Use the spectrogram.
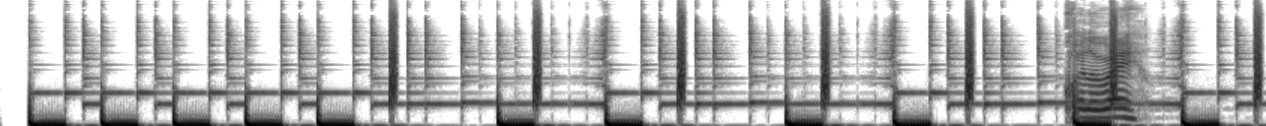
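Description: A music track plays alone with a heavy, booming bass beat hitting in a steady rhythm under a bright, repeating bell-like melody, with a brief swooping synth flourish near the end.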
